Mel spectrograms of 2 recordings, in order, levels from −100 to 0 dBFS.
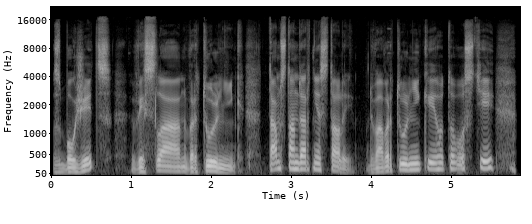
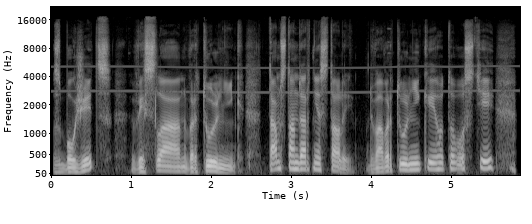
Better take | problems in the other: first | high-pitched whine; faint; throughout; 3 kHz, 30 dB below the speech

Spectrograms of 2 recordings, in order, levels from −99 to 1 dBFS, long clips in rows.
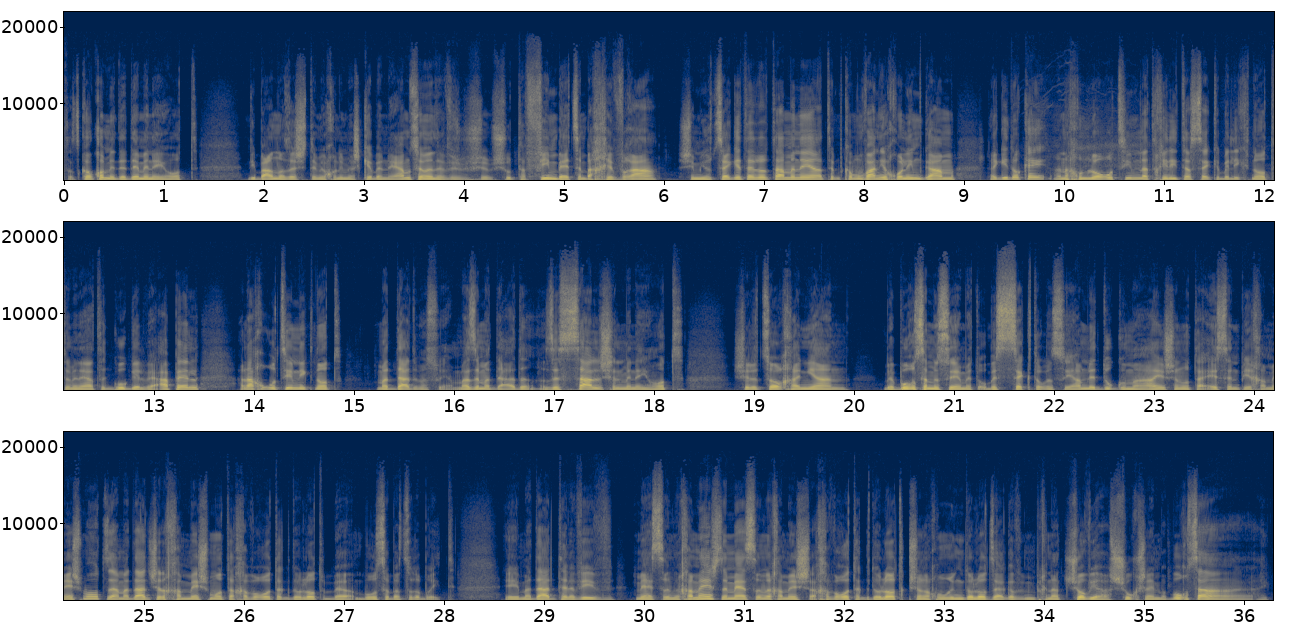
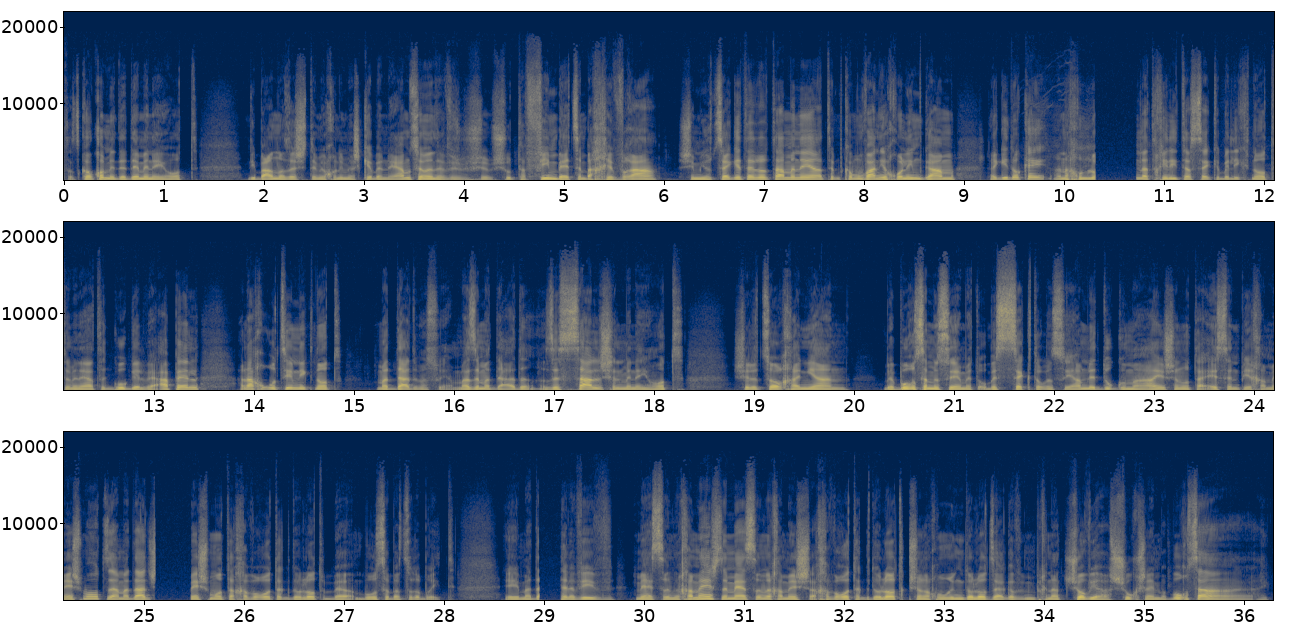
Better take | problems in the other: first | audio cutting out; at 10 s, at 25 s and at 29 s

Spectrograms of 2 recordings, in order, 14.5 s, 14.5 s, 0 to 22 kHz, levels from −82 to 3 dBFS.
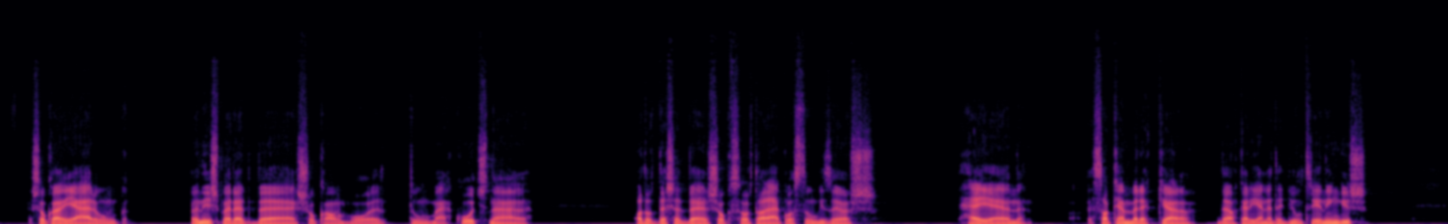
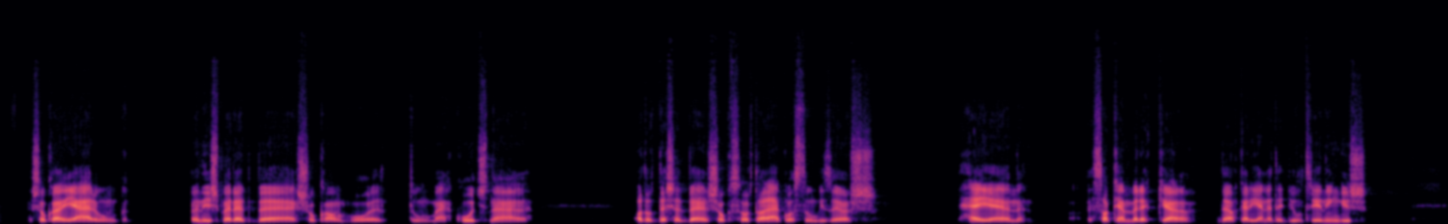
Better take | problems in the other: first | thin; very; fading below 300 Hz

